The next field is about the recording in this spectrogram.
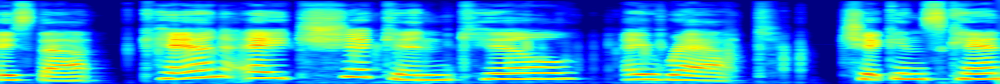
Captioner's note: distant Typing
